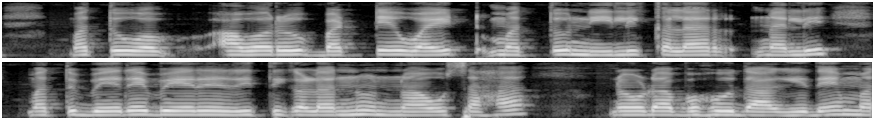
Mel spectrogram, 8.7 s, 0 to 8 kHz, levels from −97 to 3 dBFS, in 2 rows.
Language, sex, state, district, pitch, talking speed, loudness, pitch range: Kannada, female, Karnataka, Koppal, 200 Hz, 125 wpm, -15 LUFS, 195-205 Hz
